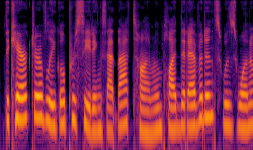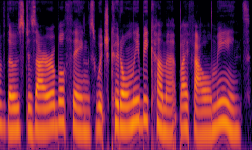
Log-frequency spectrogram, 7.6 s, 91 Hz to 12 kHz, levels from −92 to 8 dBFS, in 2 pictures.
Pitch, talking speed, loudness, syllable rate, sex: 195 Hz, 205 wpm, -20 LUFS, 5.6 syllables/s, female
